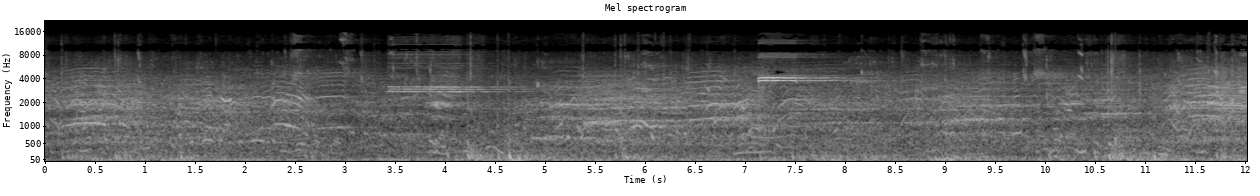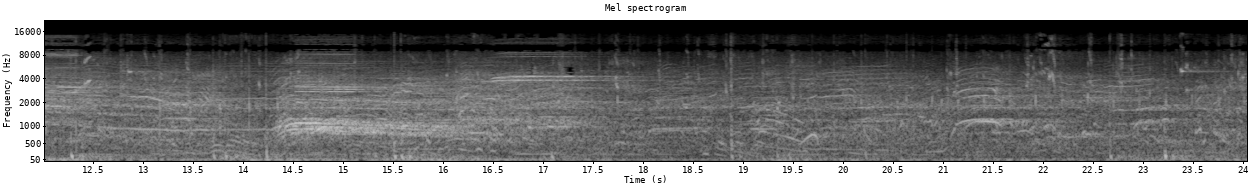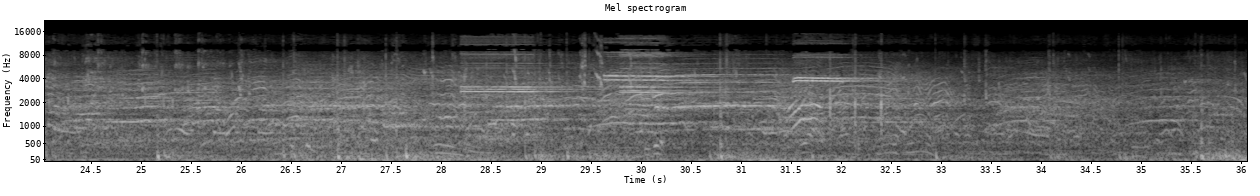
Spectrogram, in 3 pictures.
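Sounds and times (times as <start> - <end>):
players calling and shouting: 0.0 - 36.0
shrill referee whistle: 3.4 - 4.8, 7.1 - 8.2, 11.9 - 12.6, 16.2 - 17.8, 27.8 - 30.7, 31.4 - 32.4
shoes squeaking on wooden court: 7.6 - 13.3, 21.8 - 26.2, 26.9 - 30.9.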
